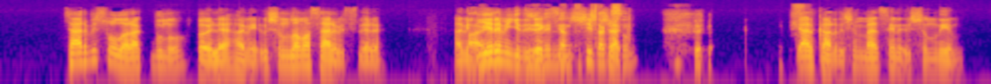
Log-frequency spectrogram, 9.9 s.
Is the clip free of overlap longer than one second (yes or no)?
no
